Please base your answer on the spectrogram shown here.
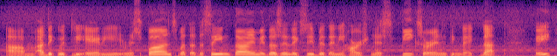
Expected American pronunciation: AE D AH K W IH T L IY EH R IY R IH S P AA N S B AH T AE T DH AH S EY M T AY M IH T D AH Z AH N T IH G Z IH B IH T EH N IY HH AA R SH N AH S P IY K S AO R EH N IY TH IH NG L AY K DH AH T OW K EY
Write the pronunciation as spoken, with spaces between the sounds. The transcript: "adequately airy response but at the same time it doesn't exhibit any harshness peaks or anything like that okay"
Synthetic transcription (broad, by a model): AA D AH K W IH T L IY EH R IY R IH S P AA N S B AH T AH T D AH S EY M T AY M IH T D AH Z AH N T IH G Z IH B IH T EH N IY HH AA R SH N AH S P IY K S AO R EH N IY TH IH NG L AY K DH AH T OW K EY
